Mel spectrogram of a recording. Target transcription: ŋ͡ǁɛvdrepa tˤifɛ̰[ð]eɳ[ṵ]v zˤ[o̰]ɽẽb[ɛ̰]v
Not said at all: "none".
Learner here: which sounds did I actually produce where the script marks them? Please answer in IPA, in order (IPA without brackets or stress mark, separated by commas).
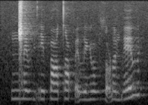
v, u, o̰, ɛ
